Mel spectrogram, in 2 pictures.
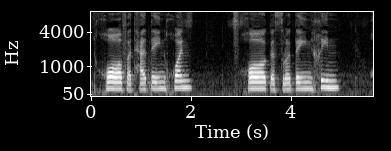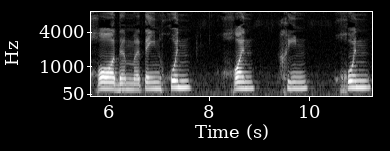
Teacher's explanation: تو خا جو ہے موٹائی سے ادا ہوگا اور خن کی آواز آنی چاہیے، خن نہیں پڑھیں گے.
